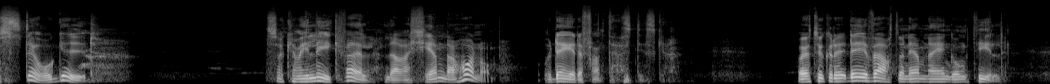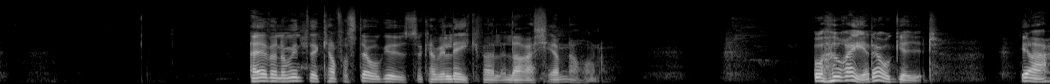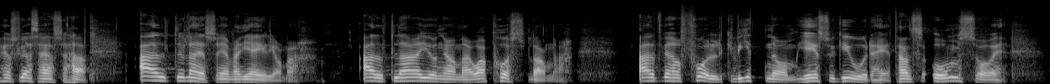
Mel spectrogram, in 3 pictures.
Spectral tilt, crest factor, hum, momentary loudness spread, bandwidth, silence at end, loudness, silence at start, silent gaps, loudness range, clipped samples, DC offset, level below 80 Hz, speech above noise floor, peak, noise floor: -5 dB/octave; 22 dB; none; 16 LU; 16.5 kHz; 0.25 s; -22 LUFS; 0 s; none; 6 LU; under 0.1%; under 0.1%; -72 dBFS; 46 dB; -2 dBFS; -68 dBFS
